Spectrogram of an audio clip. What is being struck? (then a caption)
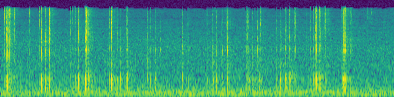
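Smartphone steel frame edge. Fingernails scratch and tap along the steel side frame of an iPhone X held sideways. About fifteen short, bright clicks and scrapes come in irregular bursts, each dying away almost instantly. The sound stays quiet throughout, over a faint low hum.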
